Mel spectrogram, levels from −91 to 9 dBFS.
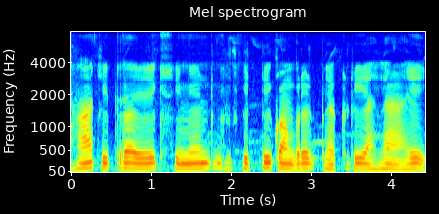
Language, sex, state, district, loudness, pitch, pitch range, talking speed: Marathi, female, Maharashtra, Gondia, -18 LUFS, 110 Hz, 105-115 Hz, 135 wpm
